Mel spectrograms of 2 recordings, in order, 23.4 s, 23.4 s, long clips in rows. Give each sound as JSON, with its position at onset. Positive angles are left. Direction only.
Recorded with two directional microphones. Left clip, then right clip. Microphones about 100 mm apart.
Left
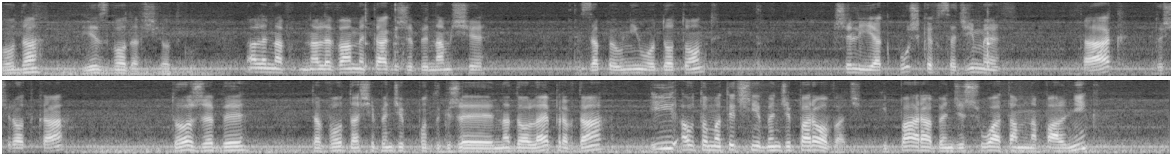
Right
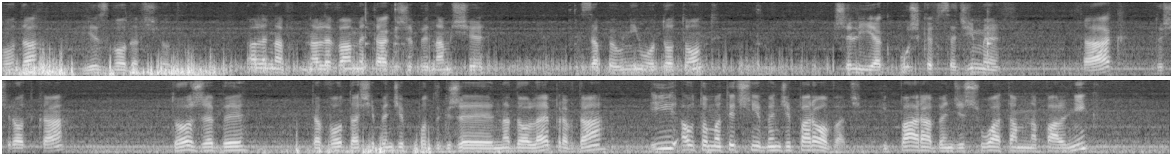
{"t": 0.0, "sound": "speech", "side_deg": 0}
{"t": 0.9, "sound": "speech", "side_deg": -15}
{"t": 5.9, "sound": "speech", "side_deg": -10}
{"t": 8.4, "sound": "speech", "side_deg": -15}
{"t": 13.4, "sound": "a man's voice", "side_deg": -15}
{"t": 16.3, "sound": "speech", "side_deg": -15}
